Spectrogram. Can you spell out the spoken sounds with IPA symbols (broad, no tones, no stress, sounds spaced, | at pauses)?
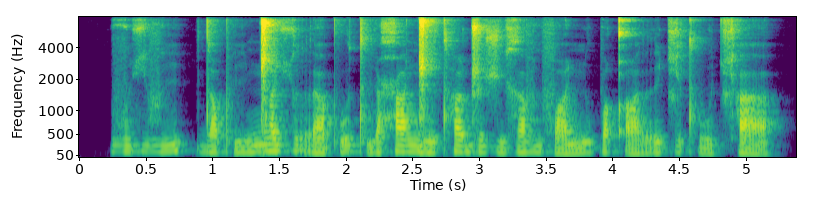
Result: v u ç i v i | d ɑ pʼ i ŋ͡ǁ a ç u r a pʼ u tʼ i ħ a ŋ͡ǁ ɨ tʰ ɑ ɖ͡ʐ i ʒ i ɣ a v i f ɑ ɲ u p u qʼ a r ɨ t͡ɕ ɨ tʰ u t͡ɕʰ a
